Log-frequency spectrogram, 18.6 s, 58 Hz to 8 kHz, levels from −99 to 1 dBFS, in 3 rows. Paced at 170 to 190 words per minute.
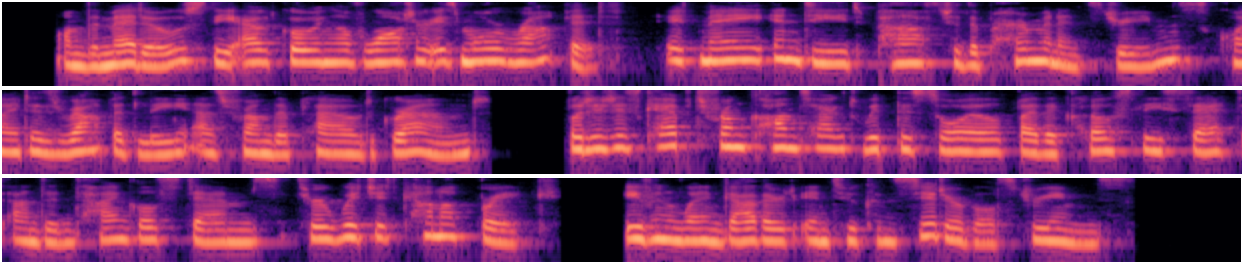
Yes: average, 175 wpm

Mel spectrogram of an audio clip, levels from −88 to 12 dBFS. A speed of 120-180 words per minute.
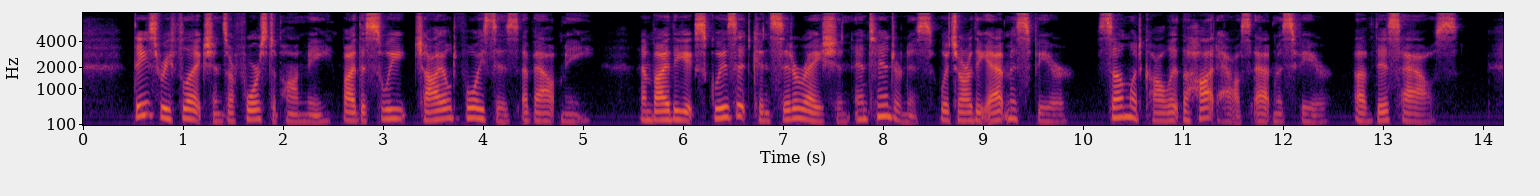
Yes: average, 145 wpm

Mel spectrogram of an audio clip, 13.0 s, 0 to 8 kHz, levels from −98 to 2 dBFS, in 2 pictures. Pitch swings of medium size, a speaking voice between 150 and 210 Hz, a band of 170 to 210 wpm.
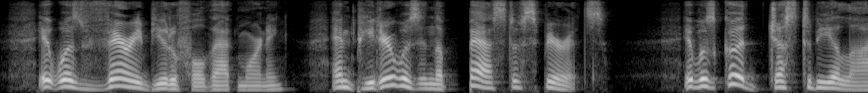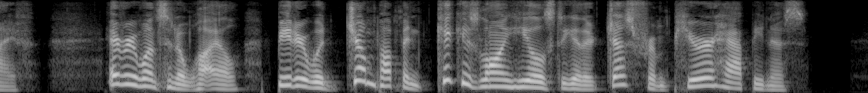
No: wide, 8.8 semitones; high, 190 Hz; average, 185 wpm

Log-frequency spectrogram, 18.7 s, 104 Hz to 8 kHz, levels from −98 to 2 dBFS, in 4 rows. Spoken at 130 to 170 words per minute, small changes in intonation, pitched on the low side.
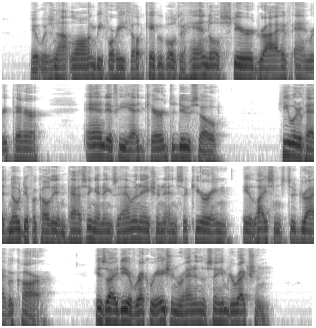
Yes: average, 155 wpm; narrow, 2.0 semitones; low, 115 Hz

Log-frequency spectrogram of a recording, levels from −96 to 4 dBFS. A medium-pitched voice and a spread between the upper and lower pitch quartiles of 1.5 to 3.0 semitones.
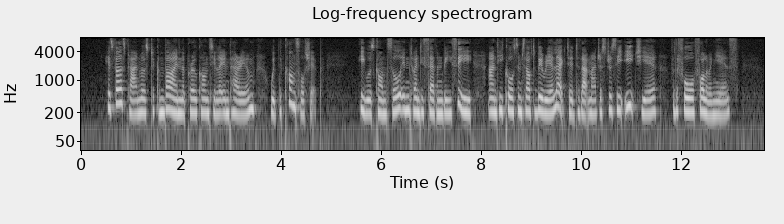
No: high, 200 Hz; narrow, 2.5 semitones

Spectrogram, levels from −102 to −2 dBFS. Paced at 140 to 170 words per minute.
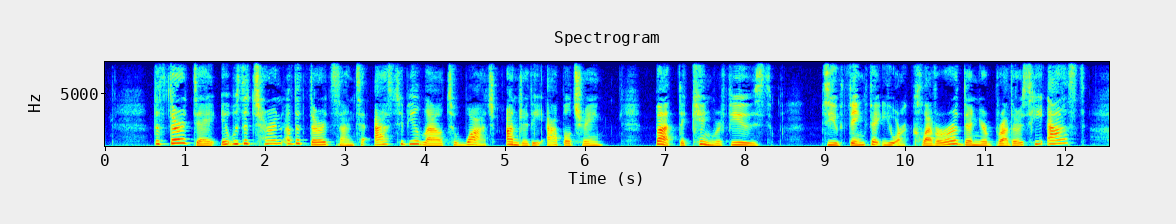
No: average, 180 wpm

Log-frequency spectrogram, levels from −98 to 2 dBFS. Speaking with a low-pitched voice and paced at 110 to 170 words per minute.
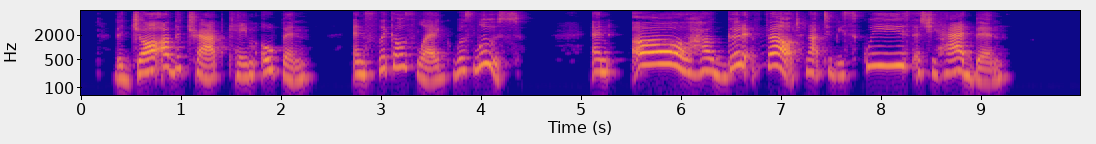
No: very high, 255 Hz; average, 155 wpm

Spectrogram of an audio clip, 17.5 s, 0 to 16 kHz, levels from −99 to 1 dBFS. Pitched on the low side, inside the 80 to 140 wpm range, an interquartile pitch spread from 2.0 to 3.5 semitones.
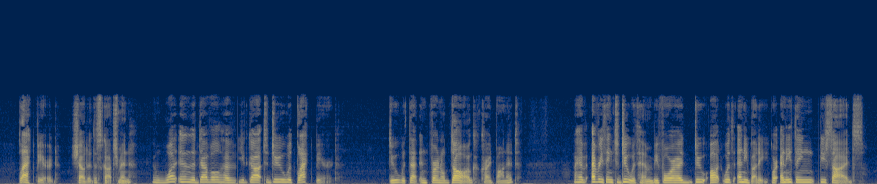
No: high, 195 Hz; slow, 135 wpm; narrow, 2.5 semitones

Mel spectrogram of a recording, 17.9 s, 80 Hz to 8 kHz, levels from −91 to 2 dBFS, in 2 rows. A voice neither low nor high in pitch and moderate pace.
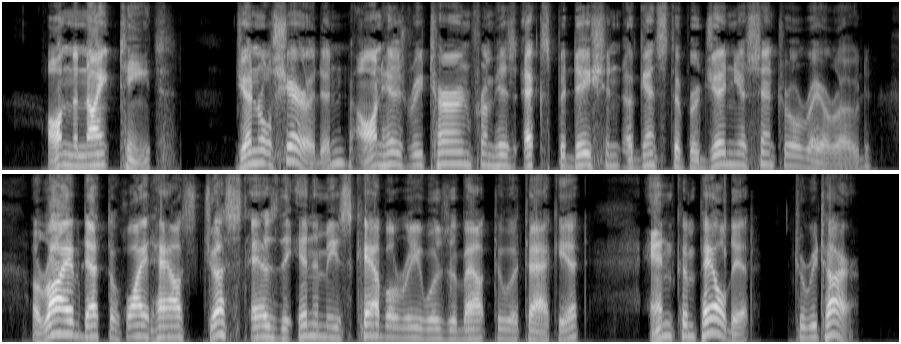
No: medium, 145 Hz; slow, 120 wpm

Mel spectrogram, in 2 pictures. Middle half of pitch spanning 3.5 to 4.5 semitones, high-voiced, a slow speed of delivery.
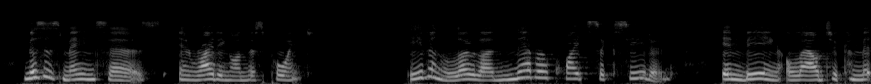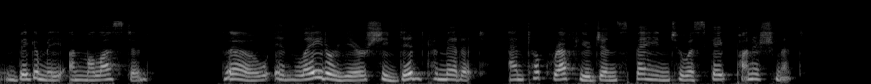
Yes: average, 3.8 semitones; high, 225 Hz; slow, 125 wpm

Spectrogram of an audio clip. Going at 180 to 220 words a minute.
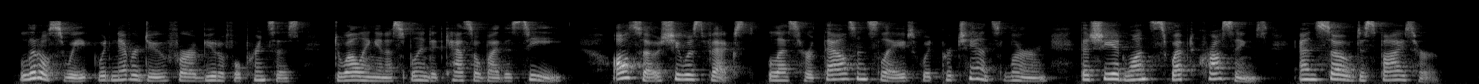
No: average, 155 wpm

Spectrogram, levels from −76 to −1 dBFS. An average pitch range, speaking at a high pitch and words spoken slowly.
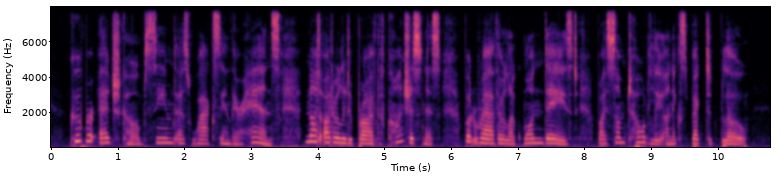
Yes: average, 4.4 semitones; high, 240 Hz; slow, 130 wpm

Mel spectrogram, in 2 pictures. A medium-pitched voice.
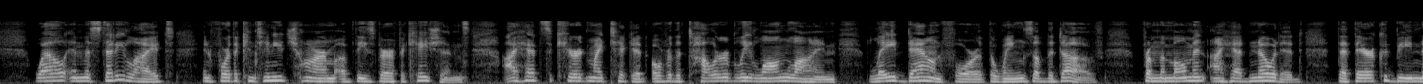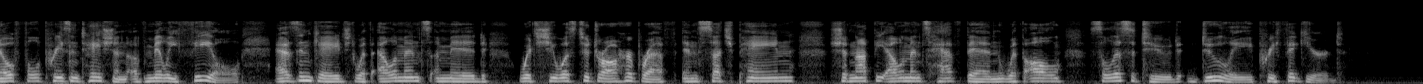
Yes: medium, 145 Hz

